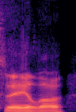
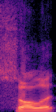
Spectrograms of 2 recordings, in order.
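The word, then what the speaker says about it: Sehlat: And it's either pronounced Sayla or Sullet, depending on if you want to go with McCoy. Well, I always said Sayla. Yeah, it's Sayla, but McCoy goes Sullet.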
